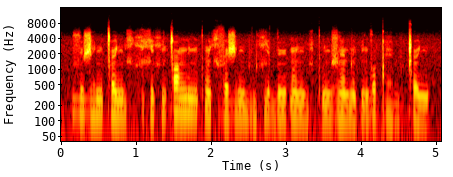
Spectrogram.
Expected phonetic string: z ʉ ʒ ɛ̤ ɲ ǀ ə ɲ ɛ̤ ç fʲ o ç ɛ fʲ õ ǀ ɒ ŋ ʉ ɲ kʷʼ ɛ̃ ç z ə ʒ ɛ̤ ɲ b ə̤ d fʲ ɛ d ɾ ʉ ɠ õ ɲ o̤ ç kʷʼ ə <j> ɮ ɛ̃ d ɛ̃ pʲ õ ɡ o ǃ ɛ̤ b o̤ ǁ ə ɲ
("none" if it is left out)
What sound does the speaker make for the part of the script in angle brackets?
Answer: ɲ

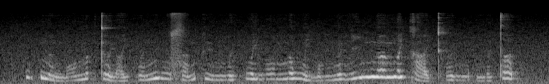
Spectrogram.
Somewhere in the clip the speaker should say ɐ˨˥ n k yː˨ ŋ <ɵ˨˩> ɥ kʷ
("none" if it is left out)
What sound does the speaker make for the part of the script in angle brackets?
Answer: ɵ˨˧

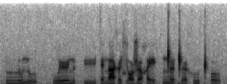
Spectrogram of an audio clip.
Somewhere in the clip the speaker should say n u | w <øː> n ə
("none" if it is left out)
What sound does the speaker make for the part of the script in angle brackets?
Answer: øː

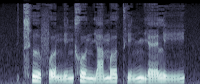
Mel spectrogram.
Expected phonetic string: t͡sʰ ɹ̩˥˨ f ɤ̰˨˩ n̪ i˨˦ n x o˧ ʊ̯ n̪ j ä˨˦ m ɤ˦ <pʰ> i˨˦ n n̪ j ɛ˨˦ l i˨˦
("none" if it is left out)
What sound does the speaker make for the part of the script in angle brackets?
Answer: t̪ʰ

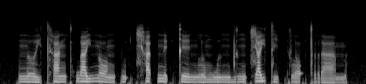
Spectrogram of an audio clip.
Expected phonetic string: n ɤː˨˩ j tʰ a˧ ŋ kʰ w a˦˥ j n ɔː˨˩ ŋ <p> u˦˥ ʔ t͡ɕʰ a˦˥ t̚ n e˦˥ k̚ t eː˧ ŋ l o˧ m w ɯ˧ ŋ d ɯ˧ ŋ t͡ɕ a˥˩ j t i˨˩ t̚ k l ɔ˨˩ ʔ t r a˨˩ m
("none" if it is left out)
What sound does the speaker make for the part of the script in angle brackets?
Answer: p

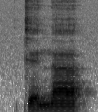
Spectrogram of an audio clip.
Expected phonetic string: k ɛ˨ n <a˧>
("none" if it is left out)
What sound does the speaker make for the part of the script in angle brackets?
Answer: a˧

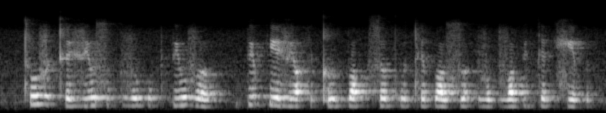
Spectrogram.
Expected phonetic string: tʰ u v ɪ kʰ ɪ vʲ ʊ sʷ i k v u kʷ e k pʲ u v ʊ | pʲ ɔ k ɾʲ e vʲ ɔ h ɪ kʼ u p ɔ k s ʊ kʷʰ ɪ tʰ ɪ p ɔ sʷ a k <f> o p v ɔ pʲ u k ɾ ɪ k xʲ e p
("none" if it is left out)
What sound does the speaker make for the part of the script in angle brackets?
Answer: v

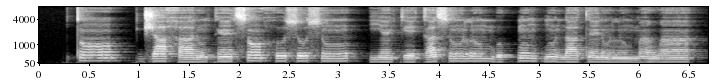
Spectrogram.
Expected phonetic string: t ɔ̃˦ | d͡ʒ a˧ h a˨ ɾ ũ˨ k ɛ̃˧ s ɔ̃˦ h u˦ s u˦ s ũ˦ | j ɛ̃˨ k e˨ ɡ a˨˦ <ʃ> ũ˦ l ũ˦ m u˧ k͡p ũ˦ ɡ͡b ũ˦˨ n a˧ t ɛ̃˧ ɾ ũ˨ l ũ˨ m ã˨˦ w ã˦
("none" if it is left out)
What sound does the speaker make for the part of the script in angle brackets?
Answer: s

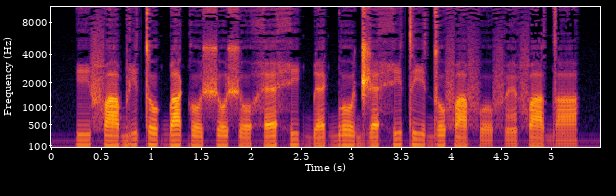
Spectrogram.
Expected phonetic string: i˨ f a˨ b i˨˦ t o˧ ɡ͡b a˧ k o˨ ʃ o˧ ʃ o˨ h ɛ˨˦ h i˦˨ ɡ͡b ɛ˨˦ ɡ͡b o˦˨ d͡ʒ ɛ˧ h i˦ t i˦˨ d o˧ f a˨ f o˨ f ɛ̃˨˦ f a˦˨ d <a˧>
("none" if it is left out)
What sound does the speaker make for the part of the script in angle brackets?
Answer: a˧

